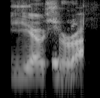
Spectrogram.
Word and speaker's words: Io Shirai: How do you say her? I can't say. Io Shirai. She was in. – Io Shirai. – Is it Io? I've been pronouncing it wrong for so many years.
